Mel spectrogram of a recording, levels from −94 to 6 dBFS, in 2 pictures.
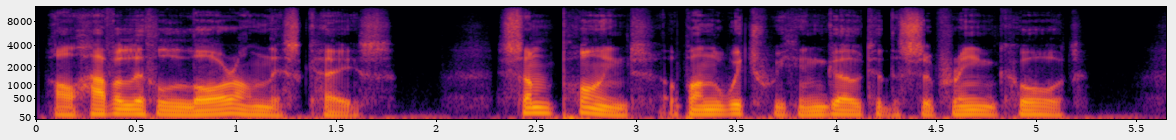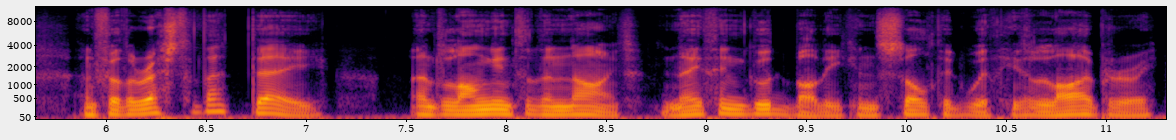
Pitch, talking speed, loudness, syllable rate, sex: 90 Hz, 190 wpm, -22 LUFS, 5.3 syllables/s, male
